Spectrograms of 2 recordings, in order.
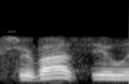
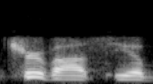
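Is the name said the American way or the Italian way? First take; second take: American; Italian. First: The name is said with an American pronunciation. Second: The name is said with a southern Italian pronunciation. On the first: This is how the name is said in the States. "here in the States, Servacio is perfect" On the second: This is how the name is said in southern Italy. "in the south of Italy, they might prefer Cervasio"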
